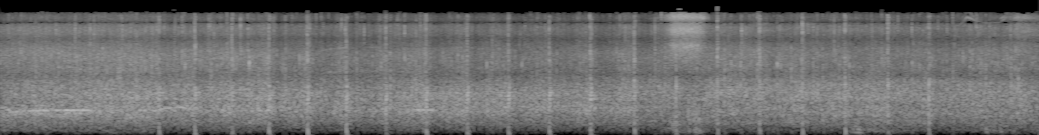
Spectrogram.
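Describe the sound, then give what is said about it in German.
An audience claps steadily for about ten seconds, a dense, even patter of many hands with a few sharper individual claps standing out. No one speaks over it. “Dann klatschen wir jetzt trotzdem, der wird das schon hören.”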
